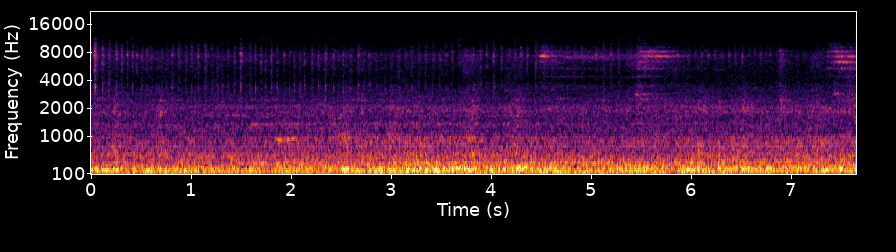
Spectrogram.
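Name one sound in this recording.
Metal wheels squeal and screech on the tracks.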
